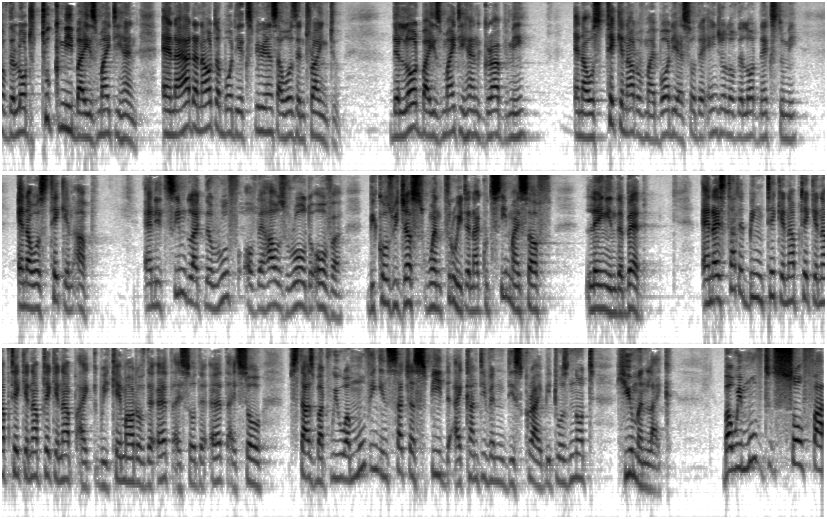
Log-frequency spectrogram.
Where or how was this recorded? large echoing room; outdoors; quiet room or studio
large echoing room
